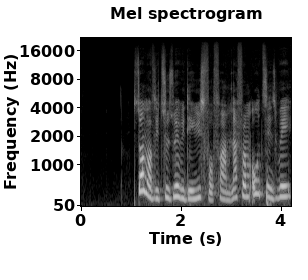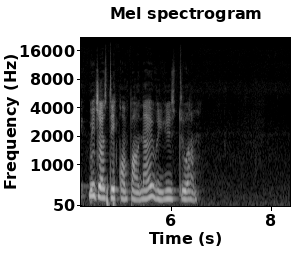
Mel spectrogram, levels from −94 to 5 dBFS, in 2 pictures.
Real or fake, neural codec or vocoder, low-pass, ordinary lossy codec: fake; codec, 44.1 kHz, 7.8 kbps, Pupu-Codec; 19.8 kHz; none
